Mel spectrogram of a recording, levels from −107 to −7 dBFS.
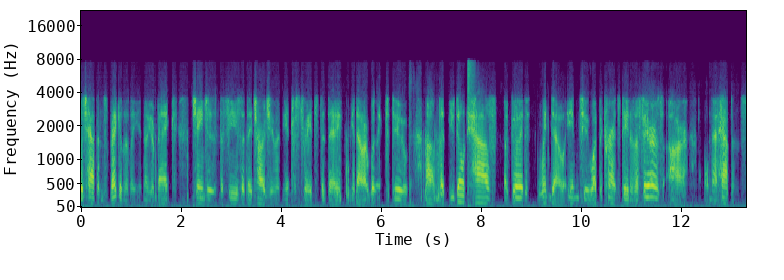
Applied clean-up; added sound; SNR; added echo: neural diffusion model UNIVERSE++.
